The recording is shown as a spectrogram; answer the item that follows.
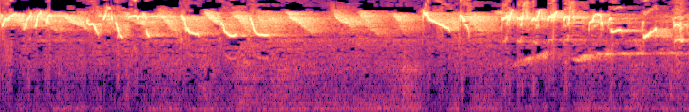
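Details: White-eye (pleci) 'nembak' style tutor song for caged pleci, to be played mornings at dewfall: continuous rapid, high, slurred warbling with a thin rising whistle near the end and faint low noise.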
